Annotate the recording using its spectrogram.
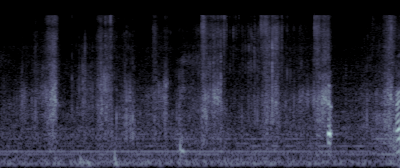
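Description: Footsteps outdoors at a walking pace, about two a second, with a faint steady hum underneath.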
